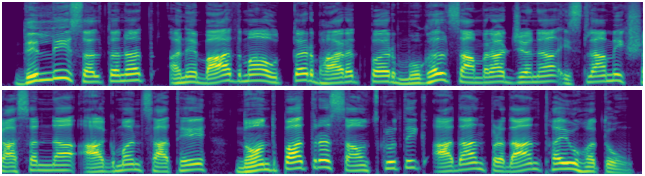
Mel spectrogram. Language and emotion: Gujarati, neutral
